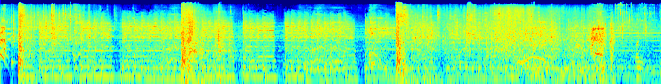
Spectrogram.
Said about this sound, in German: Bumm krachte die Wand ein und wir konnten in sein Zimmer sehen.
